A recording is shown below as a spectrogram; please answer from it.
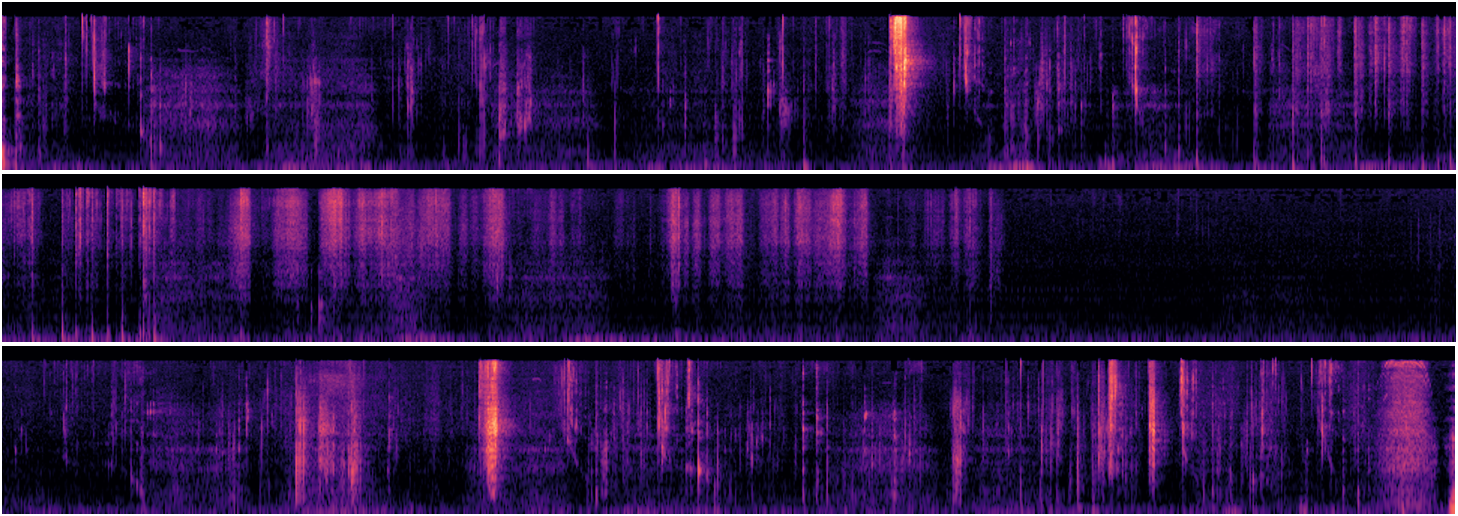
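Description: Close-miked crunching and chewing of a hard candy lollipop: scattered crackles and clicks from the mouth. There is a louder crunch about six seconds in, a quiet pause of a few seconds past the middle, then a cluster of louder crunches.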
